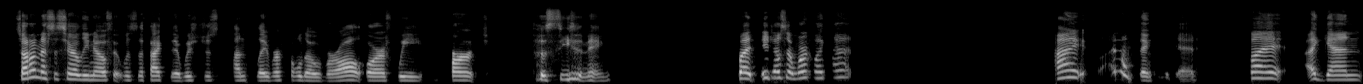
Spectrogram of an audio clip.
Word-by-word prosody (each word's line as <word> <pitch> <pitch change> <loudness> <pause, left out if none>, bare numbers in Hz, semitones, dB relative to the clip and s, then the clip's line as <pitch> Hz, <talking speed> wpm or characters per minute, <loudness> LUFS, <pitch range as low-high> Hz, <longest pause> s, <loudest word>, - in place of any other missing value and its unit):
So, 260 - +6
I - - +9
don't 335 +2 +5
necessarily 245 -5 +2
know 200 -1 +1
if 195 - -8
it - - -8
was 195 0 -10
the 195 - -9
fact 200 0 +1
that 170 - -2
it 165 - -2
was 190 0 -5
just 190 0 -14
unflavorful 190 +1 -4
overall 175 +4 +2
or 180 -1 +4
if 180 0 -7
we 180 -1 -2 0.3
burnt 195 - +3 0.5
the 420 - +3
seasoning. 195 - -4 1.3
But 485 - +7
it 310 - 0
doesn't 295 -2 +1
work 300 +2 +3
like 290 0 -4
that? 330 +1 -9 2.0
I 315 - +4 0.2
I - - -12
don't 445 -5 -3
think 185 -1 -1
we 460 - -23
did, - - -13 0.5
but 285 -1 +4 0.3
again, 215 -2 +1
205 Hz, 160 wpm, -25 LUFS, 190-285 Hz, 2.0 s, I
